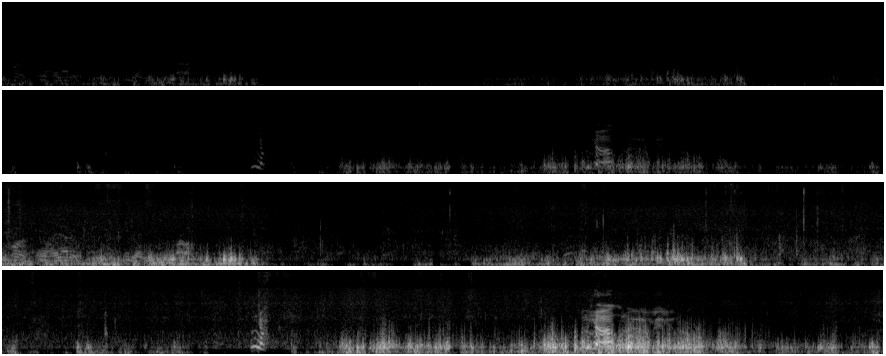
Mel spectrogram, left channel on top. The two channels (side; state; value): left; quieter; 25.0 dB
